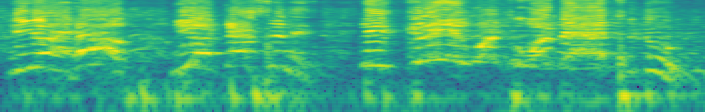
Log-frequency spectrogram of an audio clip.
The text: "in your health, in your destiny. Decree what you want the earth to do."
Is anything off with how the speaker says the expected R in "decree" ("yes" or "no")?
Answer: yes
